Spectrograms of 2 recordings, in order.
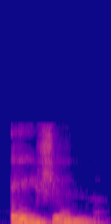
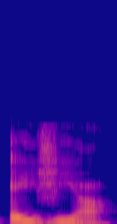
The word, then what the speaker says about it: Asia: Number 5, Asia, Asian. So it's like you don't say Asia, yeah? No, you say Asia, Asian.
